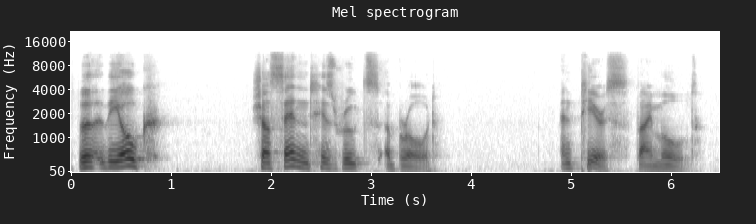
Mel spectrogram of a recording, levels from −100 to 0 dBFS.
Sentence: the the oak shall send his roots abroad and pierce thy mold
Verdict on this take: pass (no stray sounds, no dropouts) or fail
pass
